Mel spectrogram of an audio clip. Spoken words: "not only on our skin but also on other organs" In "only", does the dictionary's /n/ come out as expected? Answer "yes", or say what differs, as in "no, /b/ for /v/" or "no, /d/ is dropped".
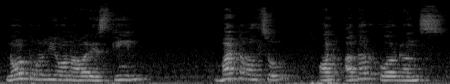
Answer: yes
